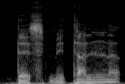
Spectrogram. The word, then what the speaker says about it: death metal: de death metal d'ailleurs que je prononcerai un peu plus à la française dorenavant des métal et plus exactement de death metal français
